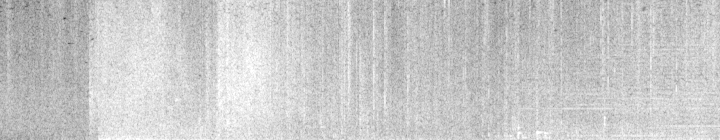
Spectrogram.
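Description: A storm roars with rushing wind and water.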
